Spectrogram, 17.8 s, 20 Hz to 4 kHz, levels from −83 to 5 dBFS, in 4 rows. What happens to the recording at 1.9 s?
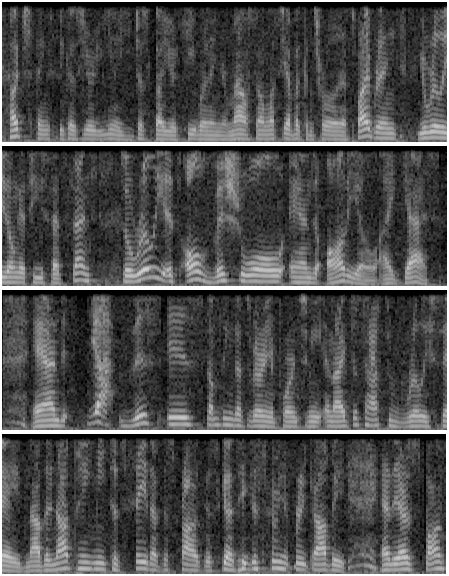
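Nothing goes wrong at 1.9 s; the audio runs intact through that moment, carried as usual by the call path, whose narrowband coding leaves nothing above 4 kHz.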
